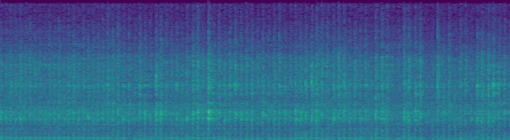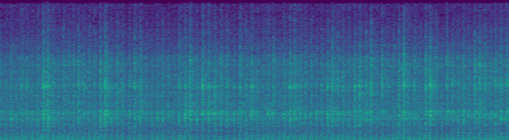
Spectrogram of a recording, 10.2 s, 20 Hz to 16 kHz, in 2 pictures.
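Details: TaoTao 250cc Chinese ATV single, cold, on choke, after new CDI, coil, regulator and reseated ignition switch wiring: uneven idle with light quick ticking over the exhaust putter; owner suspects the cam, unconfirmed.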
